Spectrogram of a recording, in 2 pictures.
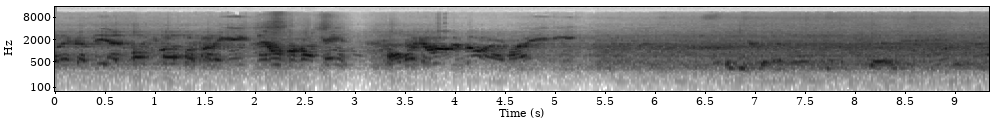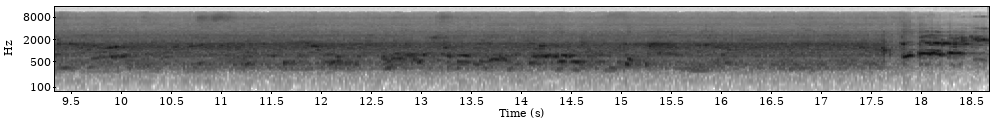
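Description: A radio receiver hisses and crackles with static.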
